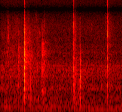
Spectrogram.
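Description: Metallic iron-on vinyl being peeled away from its clear plastic carrier sheet while weeding, giving a few small crackling ticks.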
